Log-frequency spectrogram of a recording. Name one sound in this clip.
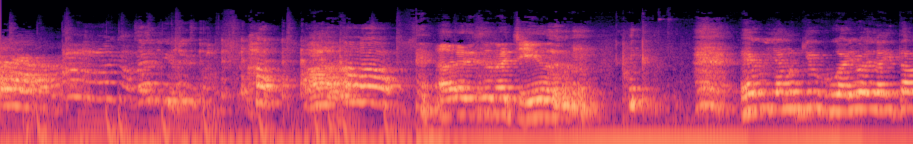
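A young man laughs loudly and uncontrollably nearby.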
